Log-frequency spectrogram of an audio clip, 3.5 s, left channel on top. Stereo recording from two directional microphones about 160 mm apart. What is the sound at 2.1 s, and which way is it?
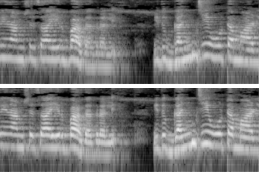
A woman's voice, 60° right (ahead or behind).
